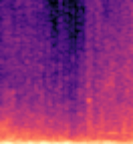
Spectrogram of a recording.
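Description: Incendio fire spell cast in the Hogwarts Legacy game at Rookwood Castle, a brief, dense low whooshing roar with a muffled booming body, loud and close, with no voices.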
